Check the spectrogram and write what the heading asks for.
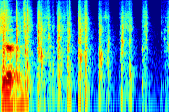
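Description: A tarot deck being shuffled in the hands: a quick run of short card snaps, several a second, thinning out toward the end.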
